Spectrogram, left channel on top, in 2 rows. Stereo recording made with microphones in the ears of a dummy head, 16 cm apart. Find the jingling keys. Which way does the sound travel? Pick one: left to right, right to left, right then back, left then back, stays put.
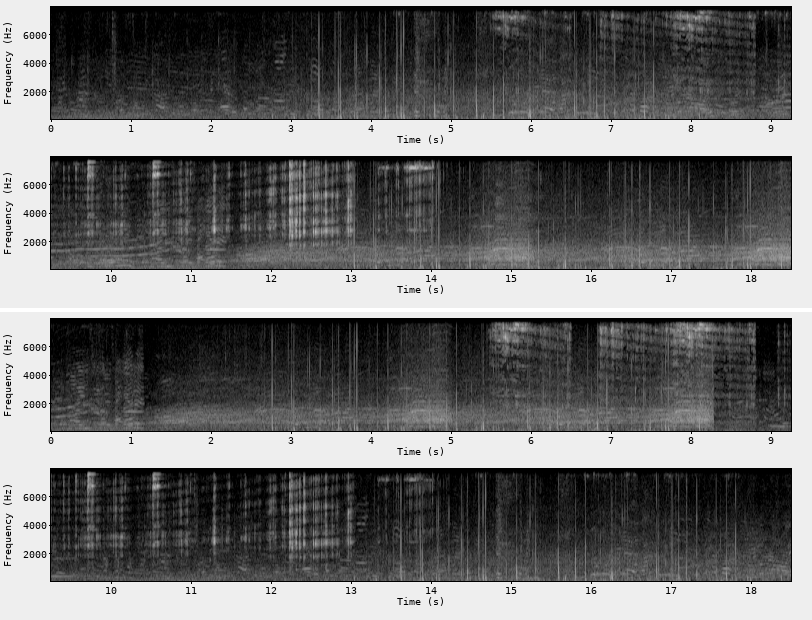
right to left.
